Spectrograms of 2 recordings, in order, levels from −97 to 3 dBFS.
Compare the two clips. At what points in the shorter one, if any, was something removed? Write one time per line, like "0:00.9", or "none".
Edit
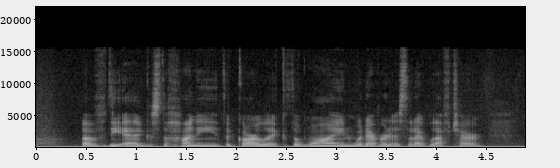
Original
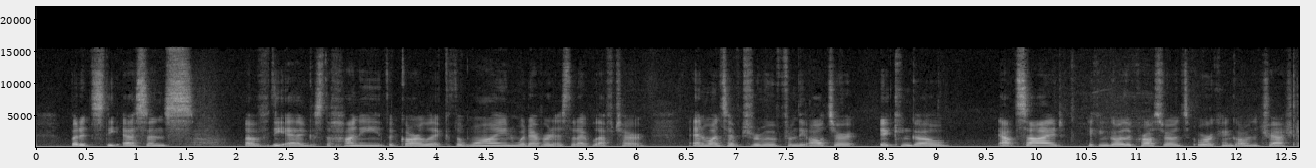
none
